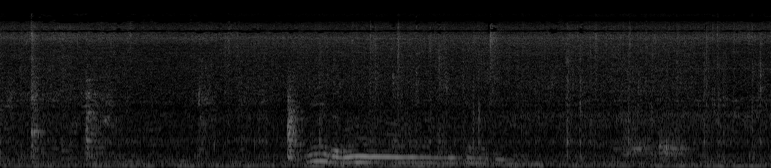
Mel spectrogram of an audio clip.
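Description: Yak chili dry frying in a pan: a steady hissing sizzle, with a few sharp clicks of a cooking utensil stirring it.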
